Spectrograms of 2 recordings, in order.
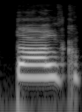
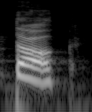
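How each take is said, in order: First: The L sound is pronounced before the K. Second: The L sound is silent before the K. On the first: The speaker calls it wrong. "जो कि बिल्कुल गलत उच्चारण हो जाता है" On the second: The speaker calls it right. "इसमें एल silent होता है"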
